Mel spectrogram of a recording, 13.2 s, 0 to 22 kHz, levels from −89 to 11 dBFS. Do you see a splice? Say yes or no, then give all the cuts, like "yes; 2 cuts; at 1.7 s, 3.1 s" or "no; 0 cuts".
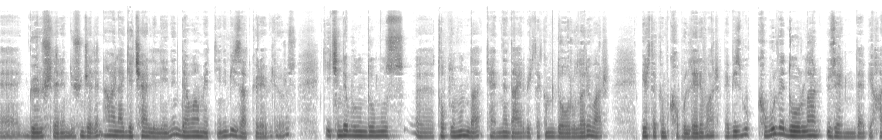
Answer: no; 0 cuts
